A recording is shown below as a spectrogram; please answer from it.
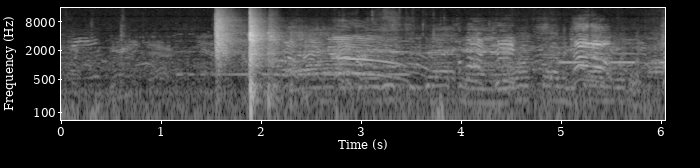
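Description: BMX starting gate dropping: a brief rush of air, then a sharp slam of the gate hitting down about two seconds in, followed by spectators shouting and cheering.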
